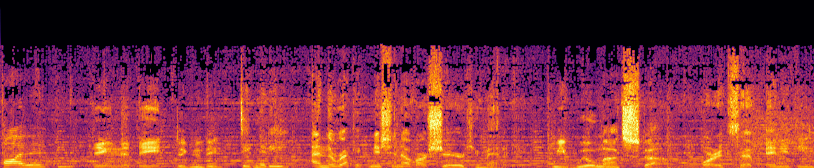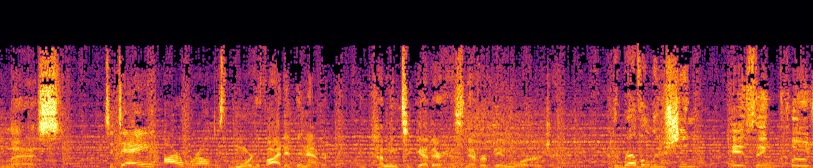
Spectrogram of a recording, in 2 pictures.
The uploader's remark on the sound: LIVE From Special Olympics World Games 2023. Recorded From Berlin, Germany.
